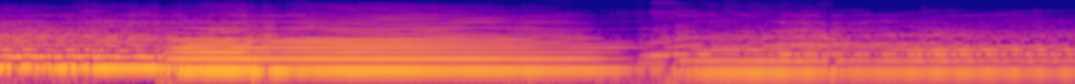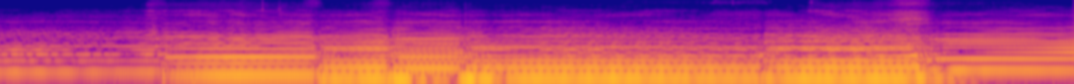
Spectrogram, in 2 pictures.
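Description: Double bass played with the bow: a slow solo melody of long sustained notes, one after another. It grows softer in the middle, then moves down to lower notes from about ten seconds in.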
